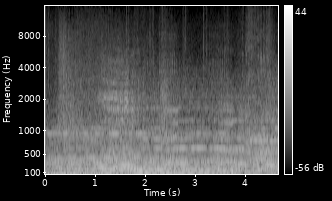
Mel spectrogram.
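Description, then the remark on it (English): A horse neighs and whinnies loudly, its voice rising over a dense, wet rumble of its hooves splashing on a flooded forest floor. No one speaks. “Its hooves splash on the flooded forest floor.”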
